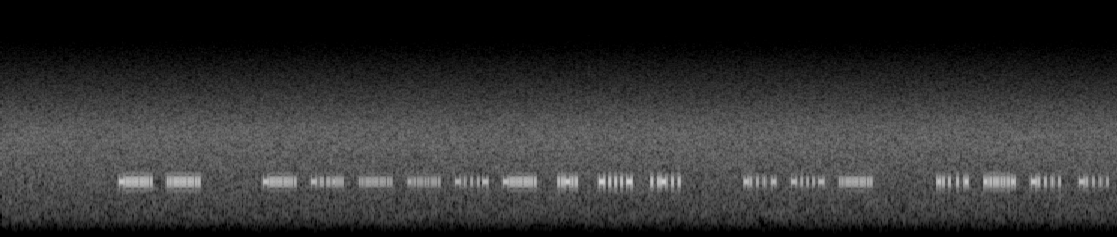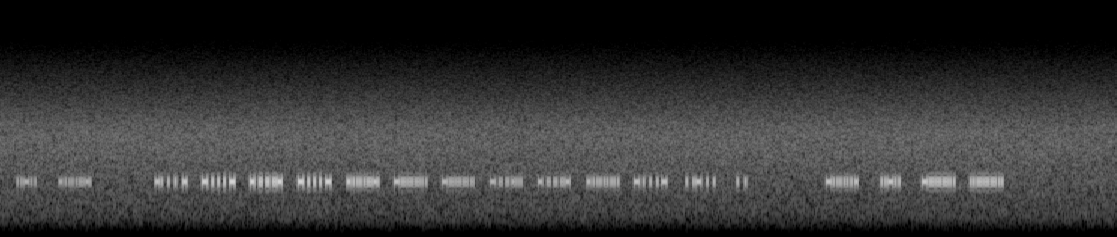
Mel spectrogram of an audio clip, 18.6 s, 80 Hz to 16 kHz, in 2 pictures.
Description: Hellschreiber (Feld-Hell, 122.5 baud), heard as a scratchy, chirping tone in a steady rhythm, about 900 Hz, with radio static and fading. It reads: ES ERSCHEINT UNS VOLLIG UNANGEBRACHT, DIES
